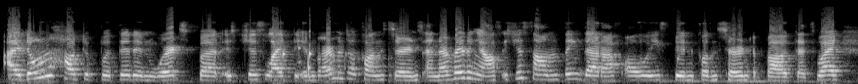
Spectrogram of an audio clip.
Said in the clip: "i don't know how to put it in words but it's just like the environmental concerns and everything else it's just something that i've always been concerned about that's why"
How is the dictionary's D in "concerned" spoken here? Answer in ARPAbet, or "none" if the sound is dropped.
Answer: D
